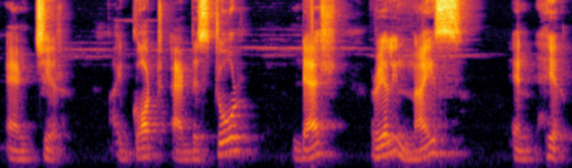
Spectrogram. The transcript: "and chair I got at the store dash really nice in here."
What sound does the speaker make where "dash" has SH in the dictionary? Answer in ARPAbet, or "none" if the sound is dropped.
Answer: SH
